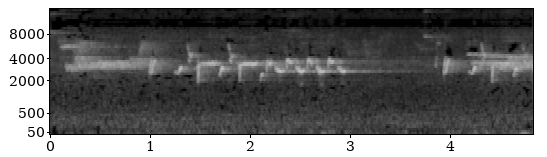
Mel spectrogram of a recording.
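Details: Captive-bred parva goldfinch, hatched June 2013 of Moroccan and Algerian parents: bright liquid twitters with a held whistled note, then a quick run of repeated chirps, a pause, and more tinkling phrases.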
